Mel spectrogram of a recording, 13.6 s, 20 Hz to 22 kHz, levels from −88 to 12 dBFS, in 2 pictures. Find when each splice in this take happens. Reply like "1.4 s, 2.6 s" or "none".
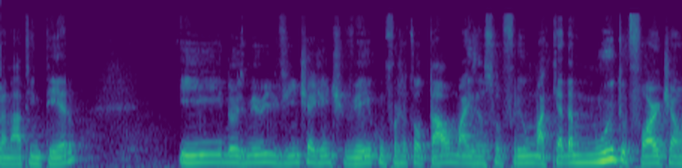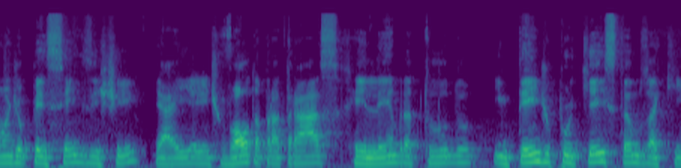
8.3 s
